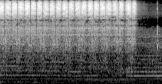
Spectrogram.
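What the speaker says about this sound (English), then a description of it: "I don't sand a whole lot, but I do it at an angle." A tumbler is sanded by hand at an angle, giving a close, rhythmic rasping in about twenty quick even strokes, then stopping abruptly.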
